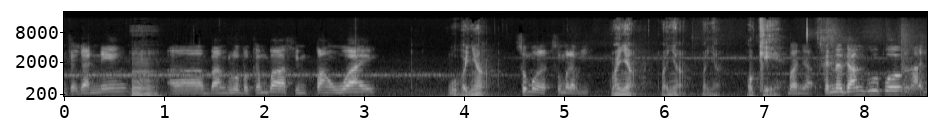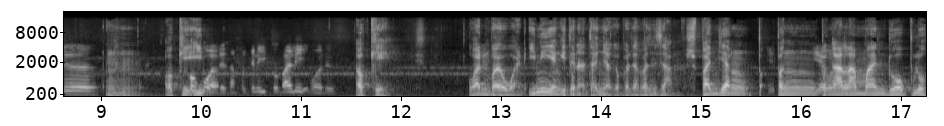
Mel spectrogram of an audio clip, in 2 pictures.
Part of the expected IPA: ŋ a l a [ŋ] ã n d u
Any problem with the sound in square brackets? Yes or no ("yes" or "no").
yes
